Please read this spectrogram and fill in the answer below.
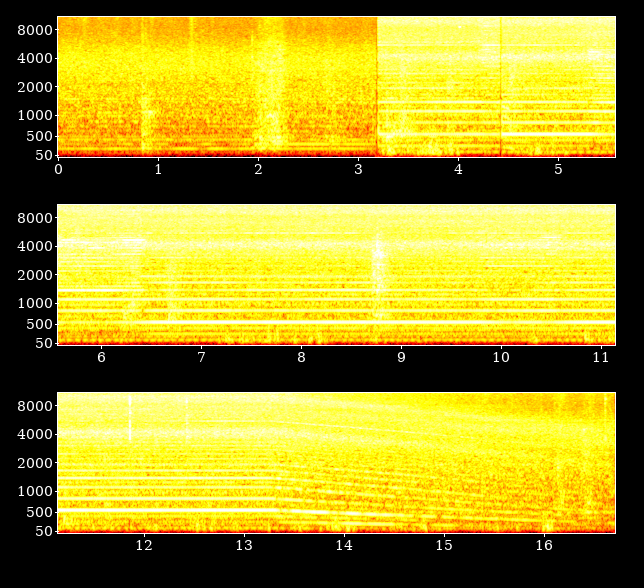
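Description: Electric motor of a workshop power tool switching on suddenly a few seconds in and running with a steady whine. Near the end it is switched off and winds down, its pitch falling. A couple of knocks of wood being handled on the bench come before it starts.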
